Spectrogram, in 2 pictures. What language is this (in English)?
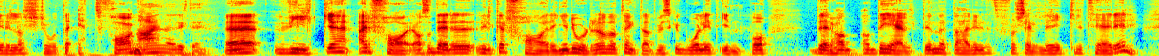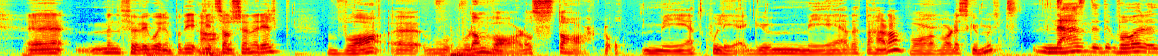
Norwegian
